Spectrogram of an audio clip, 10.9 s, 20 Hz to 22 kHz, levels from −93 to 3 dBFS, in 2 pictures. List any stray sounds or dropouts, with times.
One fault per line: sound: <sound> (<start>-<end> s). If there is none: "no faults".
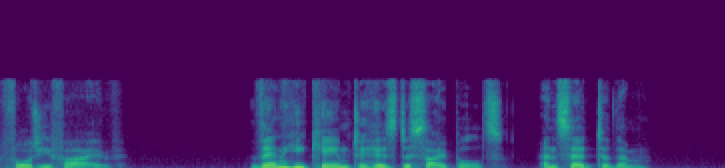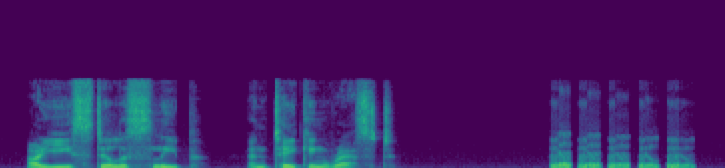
sound: laugh (9.6-10.7 s)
